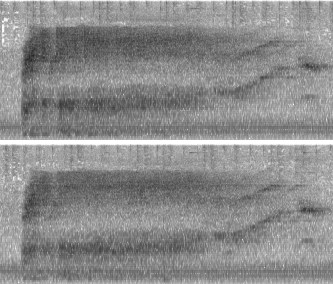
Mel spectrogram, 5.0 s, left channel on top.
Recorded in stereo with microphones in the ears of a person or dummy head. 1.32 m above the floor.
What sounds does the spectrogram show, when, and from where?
0.3 s a scream: 65° left (ahead or behind), 1.0 m; by 4.8 s 5° left (ahead or behind), 3 m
